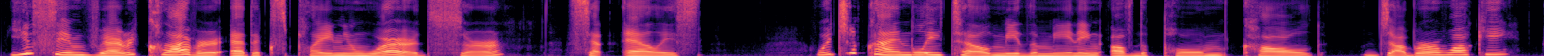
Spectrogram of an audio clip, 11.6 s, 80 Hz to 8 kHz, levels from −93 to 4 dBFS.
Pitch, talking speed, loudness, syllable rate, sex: 240 Hz, 115 wpm, -19 LUFS, 3.7 syllables/s, female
